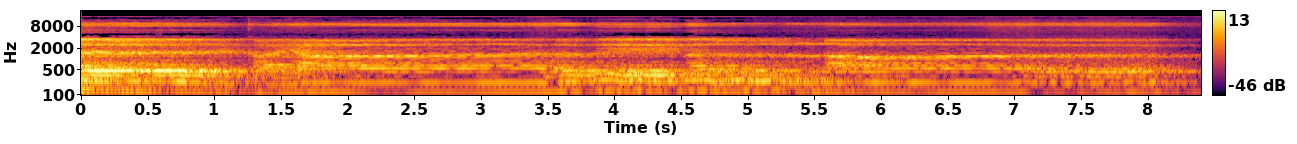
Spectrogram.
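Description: A man's voice chanting a naat, an Urdu devotional poem in praise of the Prophet, in long, drawn-out melodic held notes. It is loudest at the start and steady after about a second.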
